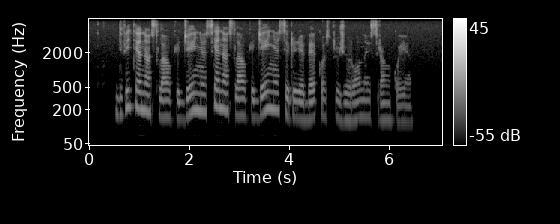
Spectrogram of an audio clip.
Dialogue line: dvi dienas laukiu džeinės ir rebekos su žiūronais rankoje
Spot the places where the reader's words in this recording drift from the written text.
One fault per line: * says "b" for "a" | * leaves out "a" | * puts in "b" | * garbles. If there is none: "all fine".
* puts in "dienas laukiu džeinės"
